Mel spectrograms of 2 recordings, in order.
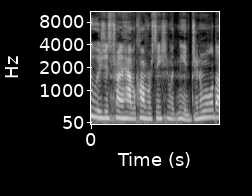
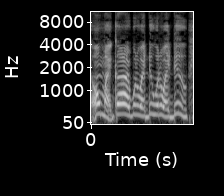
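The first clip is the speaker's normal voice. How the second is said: higher panicky questions; panicked self; 8 semitones higher than usual. Retold or imitated. Vlogger asking what to do, higher and panicky. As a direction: ask in raised panic. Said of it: "And I'm like".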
